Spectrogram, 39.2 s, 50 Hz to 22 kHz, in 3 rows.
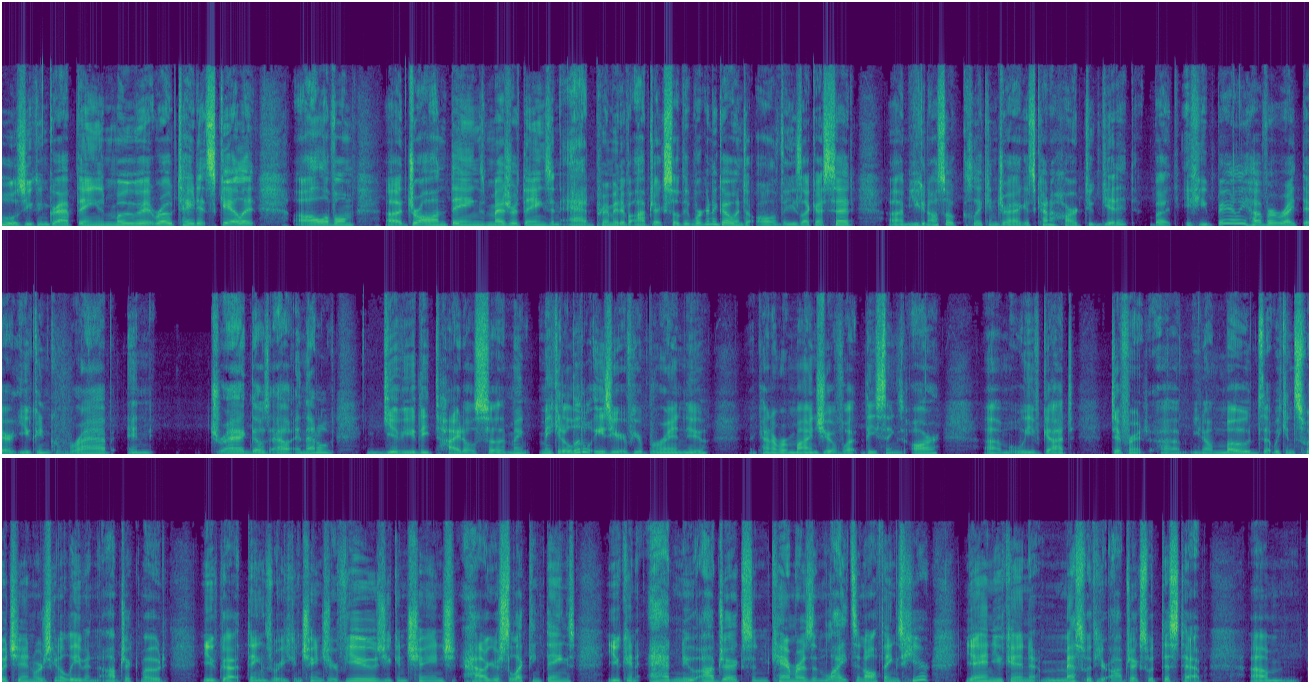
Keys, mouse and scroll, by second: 13.9-17.0 drag, 24.7-27.8 drag, 28.8 click, 29.9 click, 32.3 click, 36.0-37.6 drag.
